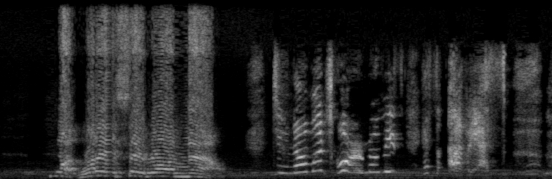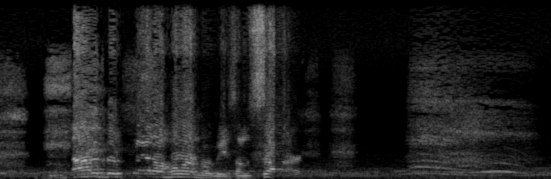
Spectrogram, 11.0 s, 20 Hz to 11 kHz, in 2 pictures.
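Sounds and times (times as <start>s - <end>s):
person gasping: 5.2s - 6.7s.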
